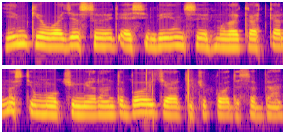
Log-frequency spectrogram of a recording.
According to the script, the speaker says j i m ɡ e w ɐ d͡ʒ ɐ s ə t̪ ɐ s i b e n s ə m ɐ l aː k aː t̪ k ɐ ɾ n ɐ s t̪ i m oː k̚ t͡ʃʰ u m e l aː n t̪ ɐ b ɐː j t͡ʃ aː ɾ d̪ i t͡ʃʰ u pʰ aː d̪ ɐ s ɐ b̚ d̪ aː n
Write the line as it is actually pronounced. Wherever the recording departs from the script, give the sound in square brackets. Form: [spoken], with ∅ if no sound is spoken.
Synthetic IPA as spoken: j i m [k] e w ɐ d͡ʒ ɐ s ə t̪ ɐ s i b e n s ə m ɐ l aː k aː t̪ k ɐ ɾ n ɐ s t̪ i m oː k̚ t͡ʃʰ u m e l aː n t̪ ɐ b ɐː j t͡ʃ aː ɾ [t̪] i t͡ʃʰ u [p] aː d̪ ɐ s ɐ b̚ d̪ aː n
